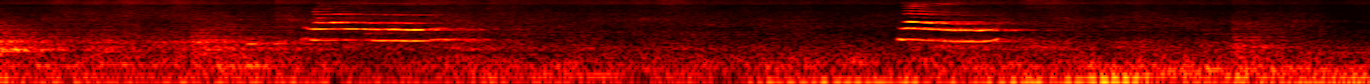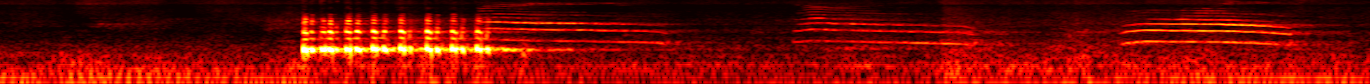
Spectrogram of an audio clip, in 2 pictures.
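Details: Kittens eating snacks give high, thin meows with falling harmonic arcs, repeated in bursts of several calls, plus one louder rapid pulsing meow near the middle; quiet room background.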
